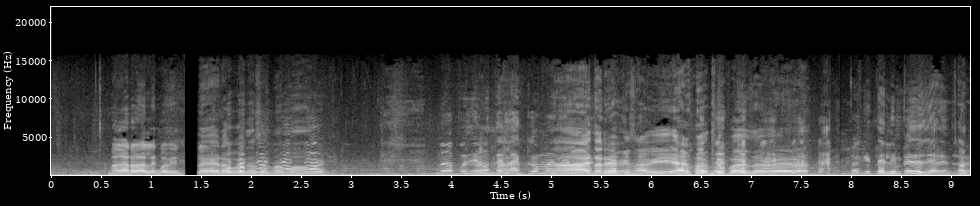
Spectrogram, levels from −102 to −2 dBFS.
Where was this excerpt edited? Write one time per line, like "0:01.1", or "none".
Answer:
0:07.9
